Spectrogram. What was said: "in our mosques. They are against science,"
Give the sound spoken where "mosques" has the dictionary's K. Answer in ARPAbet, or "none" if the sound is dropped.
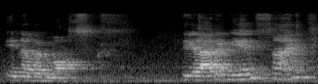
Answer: K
